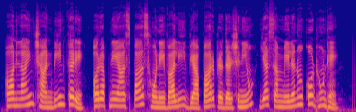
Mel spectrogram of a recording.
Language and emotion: Hindi, neutral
